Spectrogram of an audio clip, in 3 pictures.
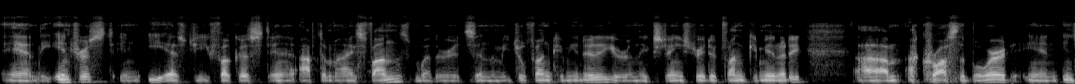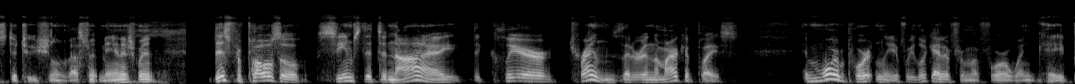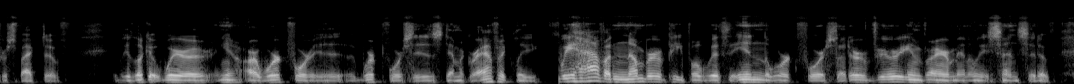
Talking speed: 150 wpm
